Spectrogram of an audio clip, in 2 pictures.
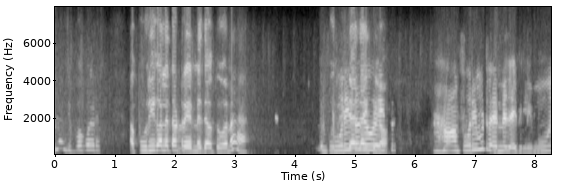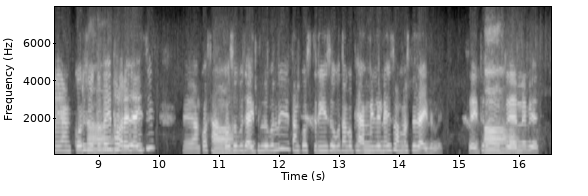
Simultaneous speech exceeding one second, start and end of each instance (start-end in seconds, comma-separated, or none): none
